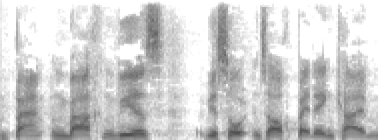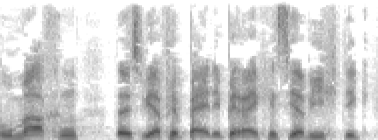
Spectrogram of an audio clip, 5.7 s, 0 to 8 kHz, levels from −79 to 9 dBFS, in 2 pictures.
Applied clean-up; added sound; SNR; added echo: none; none; none; none.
